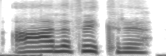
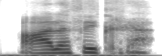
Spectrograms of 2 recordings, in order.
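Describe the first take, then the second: First: Lightly acted woman taking the boss to task; mildly reproachful employee; protesting female employee. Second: Lightly voiced man, a little lowered; a hint of a stern husband; rebuffing male boss. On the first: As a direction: object politely, in the lighter woman's voice. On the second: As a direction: throw her words back as a stern boss.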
